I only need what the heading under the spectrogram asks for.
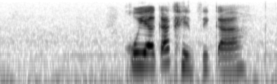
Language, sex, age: Tswana, female, 23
